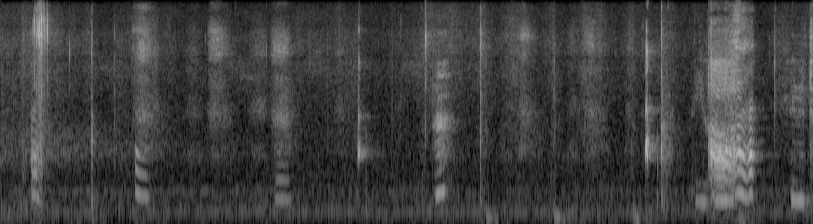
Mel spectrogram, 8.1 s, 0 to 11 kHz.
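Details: 6-week-old baby boy with hiccups: short, abrupt voiced catches about every second in a quiet room, faint background voices. Infant hiccups.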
